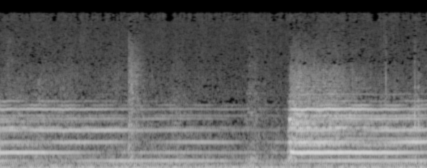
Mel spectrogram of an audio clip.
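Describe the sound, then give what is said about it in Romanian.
A clock strikes the hour with resonant, bell-like chimes, each stroke ringing out with a sustained metallic tone and a fresh attack around the third second, with no voices over it. “Bate ceasul.”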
